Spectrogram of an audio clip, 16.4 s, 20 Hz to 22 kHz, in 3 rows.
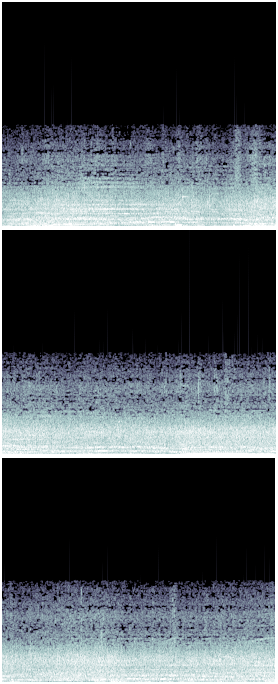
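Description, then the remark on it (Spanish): A stadium crowd at the Colombino gives a long, loud ovation at the end of the match after Recre's 2-0 victory: a dense, unbroken roar of cheering and clapping that holds steady throughout, with a low droning tone running beneath it and no speech. “Ovación del Colombino.”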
